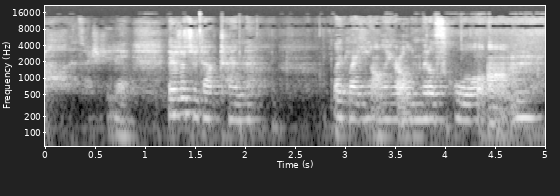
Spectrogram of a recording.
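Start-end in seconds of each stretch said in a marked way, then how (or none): 0.0-0.8 whispering. Real, not acted. Whispered aside.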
